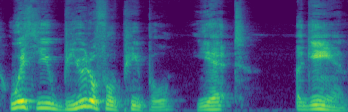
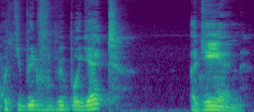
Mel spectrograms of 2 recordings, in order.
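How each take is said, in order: First: The phrase is spoken slowly and more clearly. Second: The phrase is spoken quickly and slurred together. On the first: "sounded like I was mumbling the first time" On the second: "I said that too fast"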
